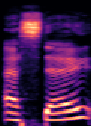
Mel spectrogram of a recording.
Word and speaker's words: Estée: And as like a a branding marketing thing, she added the little thing above the E and started pronouncing it more as Estee instead of Esta, which is how they would have pronounced it.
